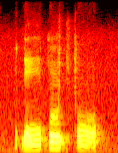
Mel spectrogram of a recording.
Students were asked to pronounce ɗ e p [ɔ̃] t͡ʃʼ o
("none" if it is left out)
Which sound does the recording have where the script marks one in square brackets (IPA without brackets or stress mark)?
ɔ̃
